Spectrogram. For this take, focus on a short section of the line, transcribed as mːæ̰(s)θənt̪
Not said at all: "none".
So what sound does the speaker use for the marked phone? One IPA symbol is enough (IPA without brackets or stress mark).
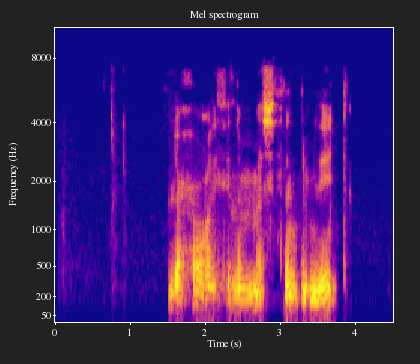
s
